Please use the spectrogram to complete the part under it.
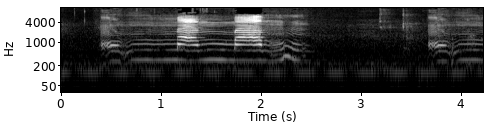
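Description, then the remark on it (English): A baby babbles in a drawn-out, sing-song vocalization that sounds a bit like "mama," with rising and falling pitch, a few louder bursts, and a short babble again at the end over a low steady hum. “No, I mean, hold the baby. That's just making a sound.”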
